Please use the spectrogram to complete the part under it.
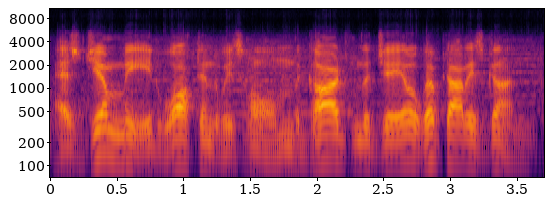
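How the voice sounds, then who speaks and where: Dramatic low-voiced radio serial narrator. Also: male voice, animated, normal speed. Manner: dramatic, declamatory. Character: dramatic announcer narrating a western adventure serial. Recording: dull old radio recording over music. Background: music.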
